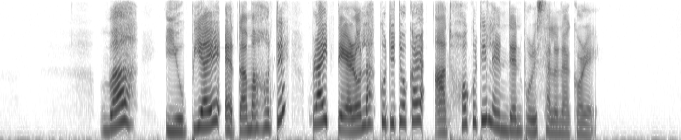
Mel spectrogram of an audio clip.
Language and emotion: Assamese, surprised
